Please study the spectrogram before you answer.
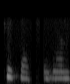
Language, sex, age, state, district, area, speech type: Bengali, female, 18-30, West Bengal, Murshidabad, rural, conversation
